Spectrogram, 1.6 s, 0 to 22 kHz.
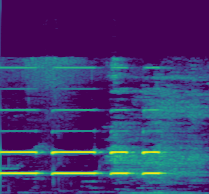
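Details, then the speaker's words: Vision 16-channel Eco series DVR, hard disk status showing self-failed: repeating short bursts of high electronic beeps with brief gaps; continuous beep alarm from a hard disk fault. "अभी self failed बता रहा है यहां की जगह या hard disk की वजह से दोस्तों बीप साउंड कर रहा"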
